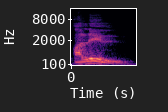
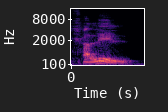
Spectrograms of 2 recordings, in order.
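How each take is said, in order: First: The word starts directly with the vowel. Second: The word starts with an audible H sound.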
